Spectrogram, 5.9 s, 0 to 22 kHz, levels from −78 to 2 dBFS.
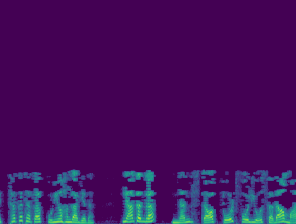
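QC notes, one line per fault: Throughout: MP3 compression, likely the cause. Nothing survives above 5.3 kHz, and the speech sounds watery and swirly as weak bands flicker in and out between frames. S sounds go metallic and attacks smear. Damage this heavy fits a bitrate around 16 kbps.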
